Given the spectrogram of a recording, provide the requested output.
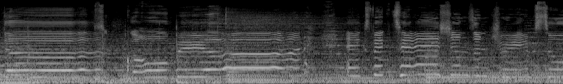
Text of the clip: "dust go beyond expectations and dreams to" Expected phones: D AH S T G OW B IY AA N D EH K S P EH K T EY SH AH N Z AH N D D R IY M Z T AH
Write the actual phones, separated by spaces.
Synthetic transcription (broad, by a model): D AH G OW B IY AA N EH K S P EH K T EY SH AH N Z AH N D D R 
